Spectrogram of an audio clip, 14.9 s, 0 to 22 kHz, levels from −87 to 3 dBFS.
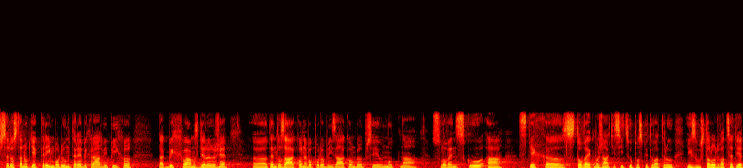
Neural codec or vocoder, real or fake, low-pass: none; real; 7.2 kHz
